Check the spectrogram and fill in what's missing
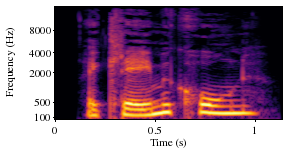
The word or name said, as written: reklamekrone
